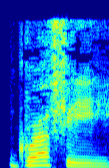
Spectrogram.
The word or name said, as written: gruffy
